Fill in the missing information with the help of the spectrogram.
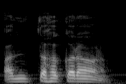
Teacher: વિસર્ગને હ બોલાય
